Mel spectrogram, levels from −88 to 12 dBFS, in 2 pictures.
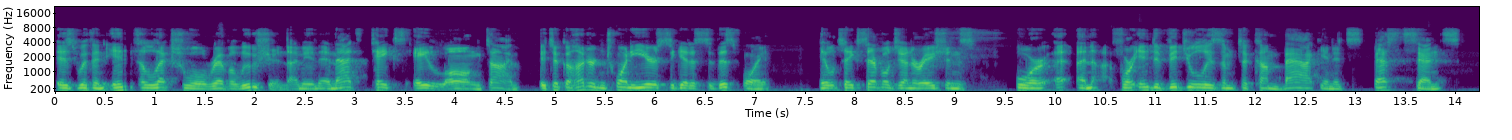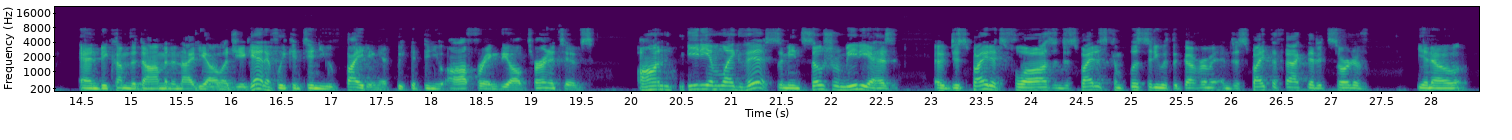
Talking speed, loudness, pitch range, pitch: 180 wpm, -16 LUFS, 115-140 Hz, 125 Hz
